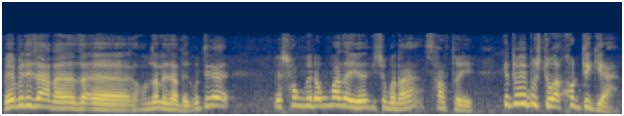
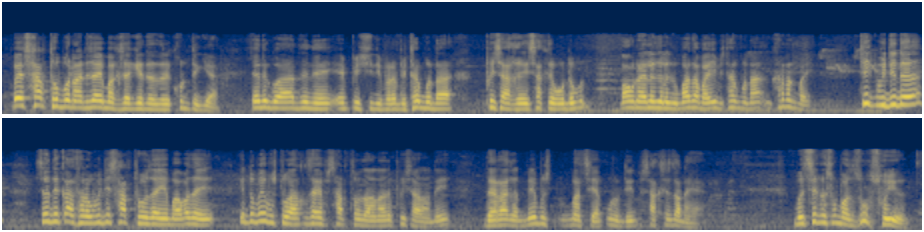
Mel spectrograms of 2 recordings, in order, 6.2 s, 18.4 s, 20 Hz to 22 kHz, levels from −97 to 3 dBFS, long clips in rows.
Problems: none marked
